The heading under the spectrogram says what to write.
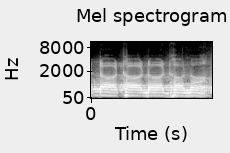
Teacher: इनका उच्चारण स्थान मूर्धा है, इनको हम मूर्धन्य वर्ण भी कहते हैं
